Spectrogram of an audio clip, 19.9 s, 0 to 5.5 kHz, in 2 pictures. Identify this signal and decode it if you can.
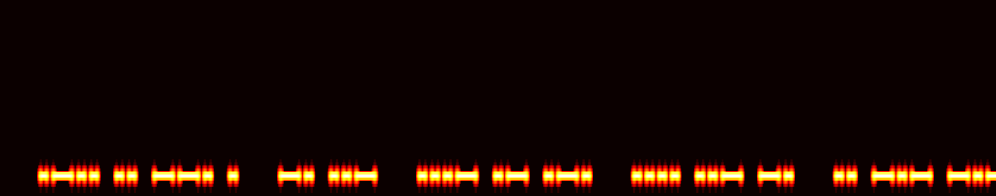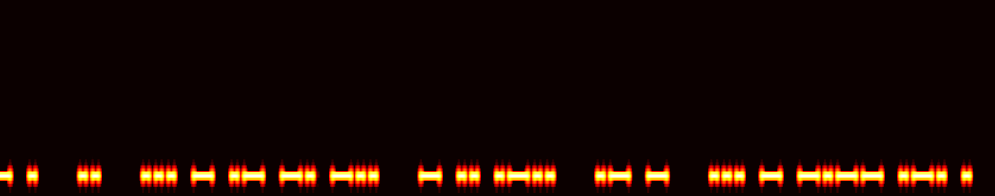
Morse code, heard as a keyed tone, about 19 wpm, 600 Hz. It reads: LIGE NU VAR HUN IKKE I STAND TIL AT STYRE
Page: Ferie 19 wpm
